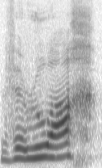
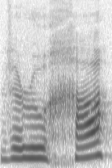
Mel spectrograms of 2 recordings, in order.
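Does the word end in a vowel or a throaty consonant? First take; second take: throaty consonant; vowel. First: The word ends on the throaty consonant after a vowel. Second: The word ends on a vowel after the throaty sound. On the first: The speaker calls it right. "you have to say veruach" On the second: The speaker calls it wrong. "instead of saying verucha"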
